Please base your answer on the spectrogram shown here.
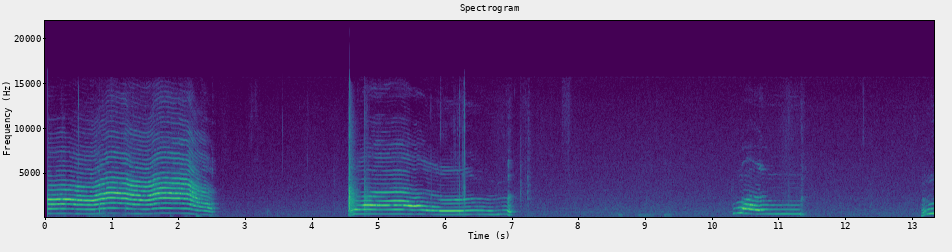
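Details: House cat indoors before 7 a.m., frightened by a stray cat visiting outside the window, back fur and tail puffed up, meowing loudly: three long, wavering, harmonic-rich meows, the first two about two seconds each, the third short, with another starting at the end.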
